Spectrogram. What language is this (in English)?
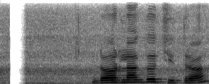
Nepali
